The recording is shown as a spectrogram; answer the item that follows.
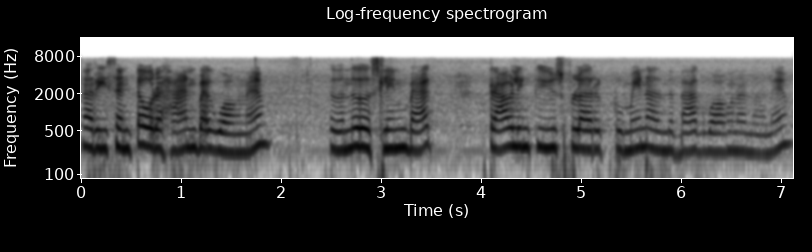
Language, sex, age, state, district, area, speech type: Tamil, female, 18-30, Tamil Nadu, Viluppuram, rural, spontaneous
